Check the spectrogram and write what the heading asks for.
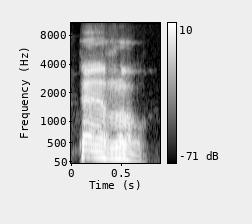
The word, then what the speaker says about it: perro: Perro is stresses slight pause between the R's and a slight stress on the second one also works.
